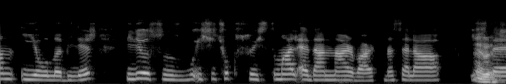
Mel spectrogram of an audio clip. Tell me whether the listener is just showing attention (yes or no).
yes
